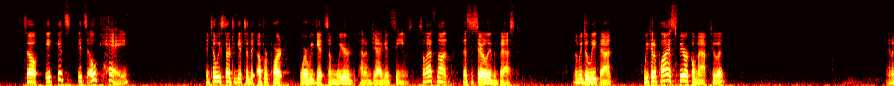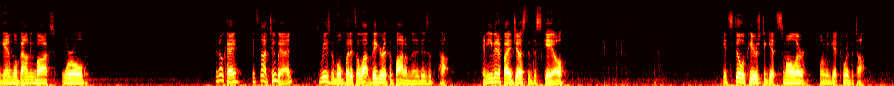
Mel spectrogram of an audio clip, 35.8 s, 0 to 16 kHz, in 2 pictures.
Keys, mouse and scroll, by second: 1.9 right click, 3.6 right click, 4.8 right click, 10.0 right click, 12.0 click, 14.2 click, 17.9 click, 19.0 click, 24.7 right click, 28.4 click, 29.0 click, 29.7-30.8 typing, 31.0 Tab.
